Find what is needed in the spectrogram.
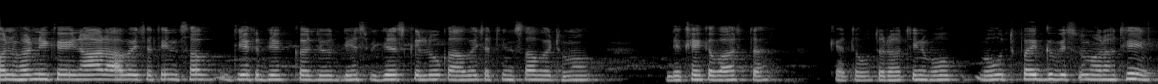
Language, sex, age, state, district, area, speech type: Maithili, female, 60+, Bihar, Saharsa, rural, spontaneous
